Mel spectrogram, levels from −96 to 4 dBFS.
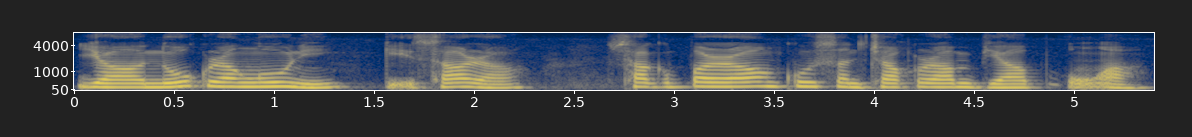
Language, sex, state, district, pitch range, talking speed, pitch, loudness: Garo, male, Meghalaya, South Garo Hills, 185-220 Hz, 80 wpm, 200 Hz, -13 LUFS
